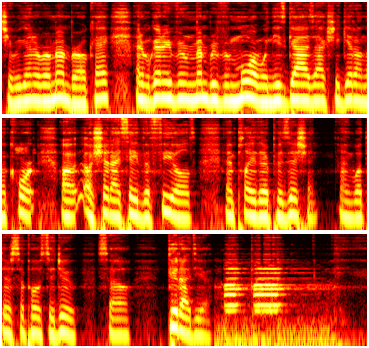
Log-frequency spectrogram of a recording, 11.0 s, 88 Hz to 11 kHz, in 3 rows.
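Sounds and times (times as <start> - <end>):
speech: 0.0 - 10.2
loud car horn honk: 9.4 - 10.6.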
